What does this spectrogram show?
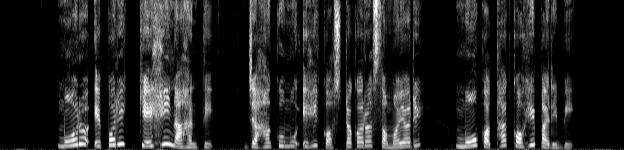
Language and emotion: Odia, sad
